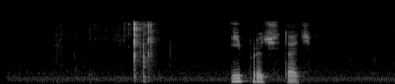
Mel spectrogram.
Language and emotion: Russian, neutral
